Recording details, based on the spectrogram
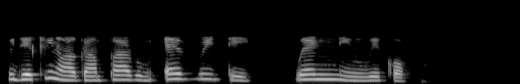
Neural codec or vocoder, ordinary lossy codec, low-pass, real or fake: none; none; 3.6 kHz; real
